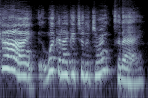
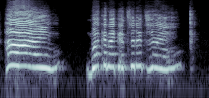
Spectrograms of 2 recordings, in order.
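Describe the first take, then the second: First: Outside voice. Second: High, sweet, put-on politeness; high sugary service voice. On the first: Shown as a demonstration. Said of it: "y'all wanna hear my outside voice". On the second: Taking a drink order, high sugary hostess voice. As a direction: overdo the customer-service sweetness. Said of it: "No, I don't sound like that".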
